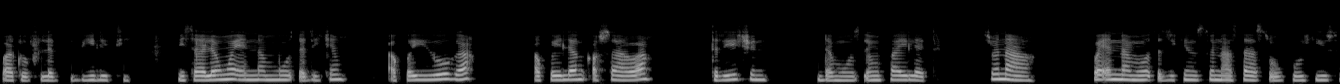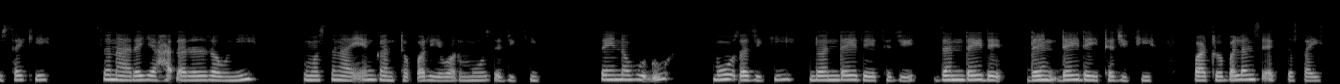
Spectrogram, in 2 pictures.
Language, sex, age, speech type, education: Hausa, female, 15-29, spontaneous, secondary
